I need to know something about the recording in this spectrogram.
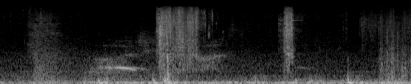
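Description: A blade slashes and strikes armour with a sharp clang.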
